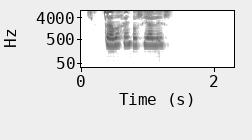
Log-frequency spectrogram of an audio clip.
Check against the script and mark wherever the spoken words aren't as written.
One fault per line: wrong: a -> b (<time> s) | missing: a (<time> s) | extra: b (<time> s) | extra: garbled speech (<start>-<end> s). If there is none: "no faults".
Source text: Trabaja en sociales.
no faults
